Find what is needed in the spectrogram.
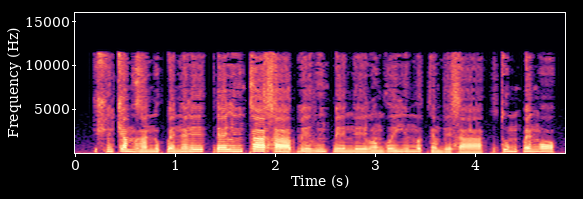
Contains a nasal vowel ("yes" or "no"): yes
